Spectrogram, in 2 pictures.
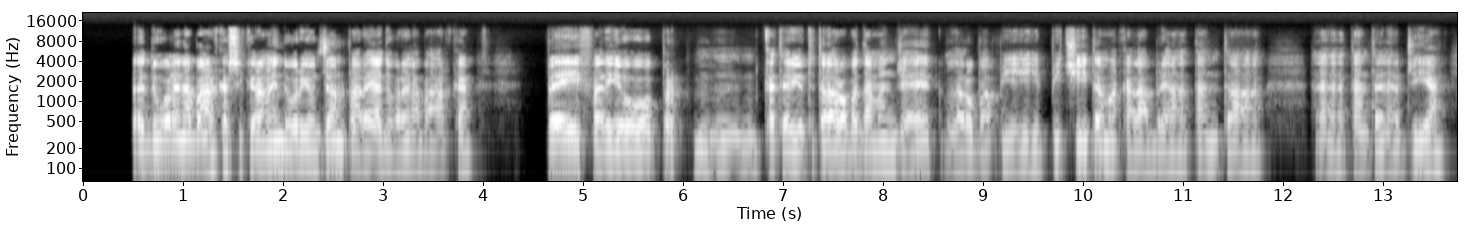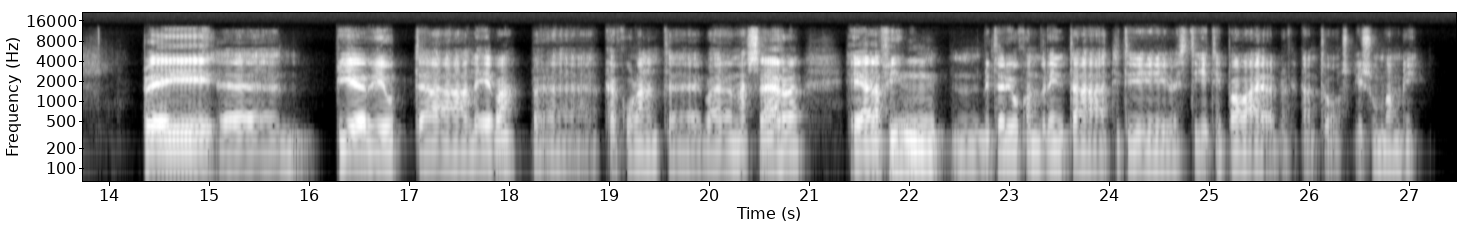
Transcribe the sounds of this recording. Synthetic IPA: d̪uvɾɛnabaɾkasikuɾamɛnt̪vuɾiud͡ʒampaɾɛad̪uvɾɛnabaɾka | pɛjfaɾiːupɾ | kat̪eɾiːut̪ut̪ːalaɾɔbad̪amand͡ʒɛlaɾɔːbapipit͡ʃiːt̪amakalabɾjat̪ant̪a | t̪ant̪aenɛrd͡ʒiːa | pøj | pieɾjut̪ːalɛːvapeɾkakulant̪evajɾanasɛr | ealːafin | bit̪ɛɾjukond̪ɾint̪at̪it̪ivest̪iːt̪ipavajɾḛpeɾk̟e̥t̪ːant̪o̰spisumːamːi

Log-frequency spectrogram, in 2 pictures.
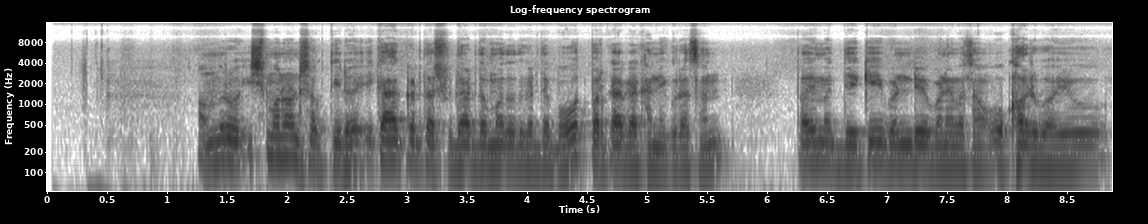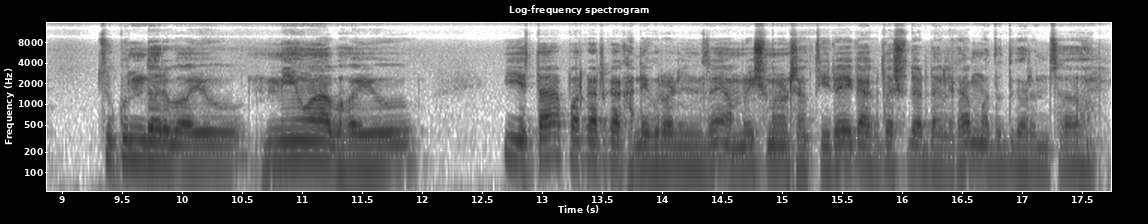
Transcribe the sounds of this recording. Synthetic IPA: ɦamroismʌɾʌɳsʌkt̪iɾʌekakrt̪asud̪ʱard̪ʌmʌd̪ʌd̪ɡʌrd̪abʌɦut̪̚prʌkarkakʰanekuɾat͡sʰʌn | t̪ʌʌ̃jmʌd̪ʱekejbʱʌɳɖebʱʌɽ̃ebat͡saĩokʰʌrbʱʌjo | t͡sukund̪ʌrbʱʌjomewabʱʌjo | iest̪aprkarkakʰanek̬uɾalent͡saĩɦʌmroismʌɾʌɳsʌkt̪iɾʌekakrt̪asud̪art̪alekamʌd̪ʌt̪ɡʌɾunt͡sʰʌ

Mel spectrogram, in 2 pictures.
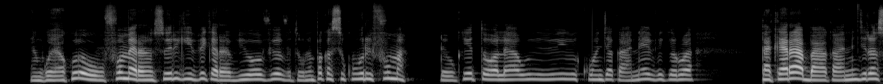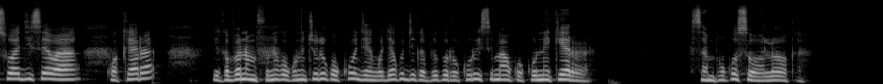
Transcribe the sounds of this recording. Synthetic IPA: ɛŋɡɔjakujɔufumɛɾanasuiɾik̬ivikɛɾaviɔvjɔvitunipakasikuɾifuma | ndɛukɛtɔlawikuɲd͡ʒakanɛvik̬ɛɾwa | takɛɾabakanid͡ʒiɾaswad͡ʒisɛwakwakɛɾa | ikavanam̩funɛkakunit͡ʃuɾikwɔkund͡ʒaɛŋɡɔd͡ʒakud͡ʒikavik̬ɛɾɔkuɾisimakakunɛkɛɾa | sampɔkusɔlɔka

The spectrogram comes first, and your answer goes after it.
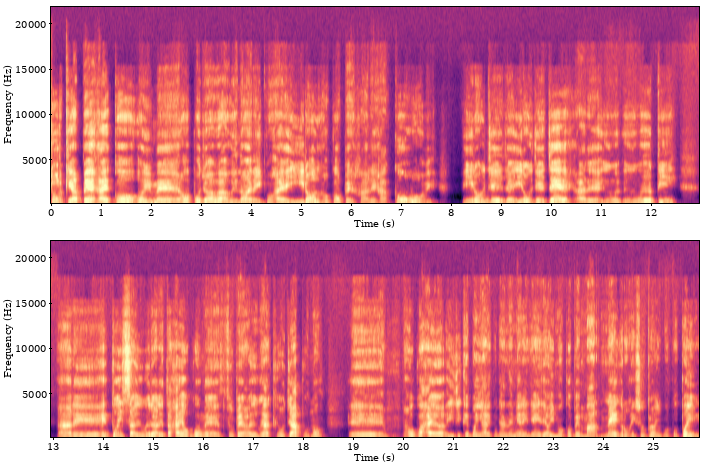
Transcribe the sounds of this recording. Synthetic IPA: t̪uɾkiapeɦaekoõj̃mẽopod͡ʒoaβɨawɨnõẽɾẽj̃koɦaeiɾoɨhokopehaɾeɦa̰kuwoβḭ | iɾoɨd͡ʒed͡ʒaiɾoɨd͡ʒed͡ʒeha̰ɾḛɨɨwɨ̃t̪ĩ | haɾeɦet̪ujsaɨβɨɾaɾet̪aɦaehokomẽsupeβaɨβɨ̃ãkɨod͡ʒaponõ | e | hokʷaɦaeid͡ʒɨkepõj̃haekoɲãnẽmĩãɾẽɲãẽd͡ʒeojmõkope̞maɾne̞ɡɾoɦesupeojmõkopojβi

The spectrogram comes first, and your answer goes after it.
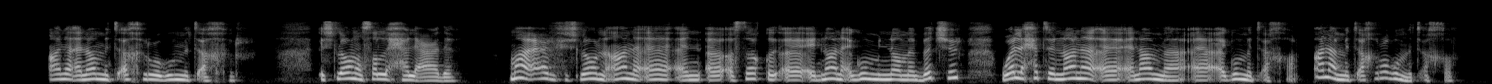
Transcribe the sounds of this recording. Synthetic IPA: ʔanaʔanaːmːʊt̪ʔaxːɑɾwʔaɡuːlmʊt̪ʔaxːɑɾ | ʔʃloːnʔɑsˤɑlːɪħhalʕaːd̪a | maʔaʕɾɪfʃloːnʔanaʔ | ʔɑsˤɑːqʔɪ̰nːʔaːnaʔaɡuːmmɪnːoːmɪbaʃɪɾwalːaħat̪ːaʔɪnːʔanaʔa̰naːmʔa̰ɡuːlmʊt̪ʔa̰xːɑ̰ɾˤʔanamːʊt̪ʔaxːɑɾwʔaɡuːlmʊt̪ʔaxːɑ̰ɾ

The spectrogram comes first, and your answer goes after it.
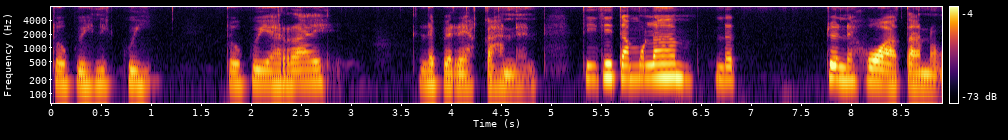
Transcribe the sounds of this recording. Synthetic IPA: to̞kujnikuj | to̞kujaɾaj | le̞pe̞ɾeakane̞n | tijtitamolam | na | tue̞nehoatano̰

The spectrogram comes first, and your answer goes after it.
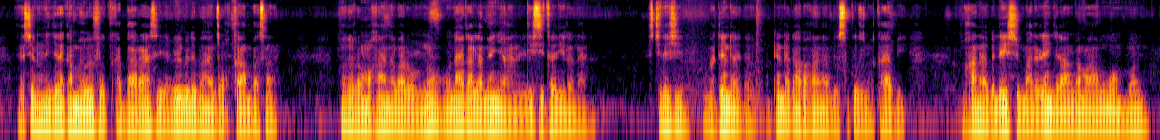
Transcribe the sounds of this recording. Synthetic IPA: na̰ʃonoled͡ʒiakamewefukabaɾas̬iaβeβeleβanzaxukaːmbasa | noɾaɾomuxanaβaɾounounatalameɲanalisit̬alilalali | si̥t͡ʃileʃ̬imbatendateːndakaβaxanaβesukusinakaβi | baxanaβeleʃimalaleːɲd͡ʒilaŋɡamamumomoni

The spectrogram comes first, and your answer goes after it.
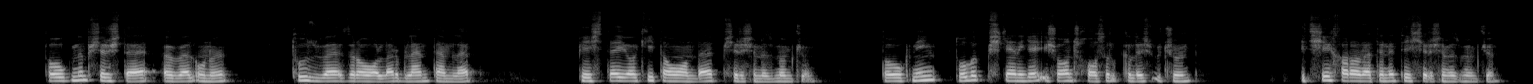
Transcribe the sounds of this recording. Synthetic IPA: t̪ʰɒwʊknɪpʰɪ̥ʃɪɾɪʃt̪aavːalˠʔʊnɪ | t̪ʰʊzvazɪɾavɒllaɾbɪlant̪ʰamlap̚ | e̞ʃt̪ajɒkʲʰɪt̪ʰɒwɒnd̪apʰɪ̥ʃɪɾɪʃɪmɪzmʊmkʲʰɪn | t̪ʰɒwʊknɪŋt̪ʰolˠɨq̚pʰɪ̥ʃkʲanɪɡʲaʔɪʃɒnt͡ʃhɒsɪlˠqʰɨlˠɪʃʊt͡ʃʰʊn | ɪt͡ʃkʲʰɪχaɾɒɾat̪ʰɪnɪt̪ʰe̞kʲʃɪɾɪʃɪmɪzmʊmkʰʲɪn

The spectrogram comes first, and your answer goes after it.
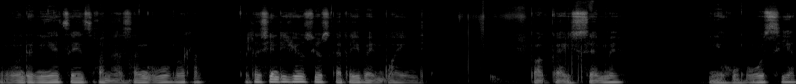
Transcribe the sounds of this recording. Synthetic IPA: muːndunijet͡set͡sixanasaŋɡiwuβura | kataʃiːndiʃ̬o̞sijo̞si̥kataiβaimbwaiːndi̥ | pakaiseme | nixuβusja

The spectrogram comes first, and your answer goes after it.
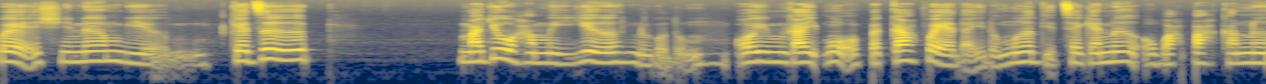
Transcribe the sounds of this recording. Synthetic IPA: hweʂjɨnɨmjɨ̰ket͡sɨp̚ʲ | madʲuʔɦamɨjɨnɨko̰d̪ṵnojmɡajmuʔpekahwed̪a̰jd̪unmɨd̪jɨt͡sekʲanɨowahpahkanɨ

